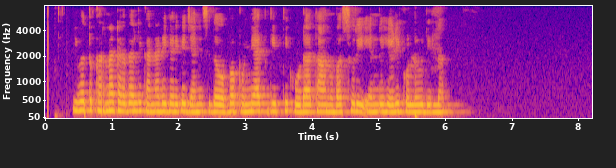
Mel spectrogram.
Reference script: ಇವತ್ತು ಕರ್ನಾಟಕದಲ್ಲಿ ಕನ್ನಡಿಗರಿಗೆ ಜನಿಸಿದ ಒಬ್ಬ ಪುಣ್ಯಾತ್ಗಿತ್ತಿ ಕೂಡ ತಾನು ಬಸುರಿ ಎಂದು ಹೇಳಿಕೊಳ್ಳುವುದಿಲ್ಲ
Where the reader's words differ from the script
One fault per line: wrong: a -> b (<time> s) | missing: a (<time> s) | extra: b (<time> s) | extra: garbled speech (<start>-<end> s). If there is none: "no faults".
no faults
